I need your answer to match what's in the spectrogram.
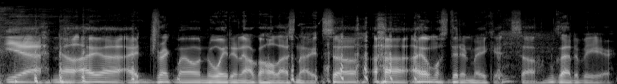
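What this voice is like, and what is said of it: Unusually deep, low voice. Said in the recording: “you got a great radio voice ... I'm very hungover ... it's much deeper than I ... it's never this deep ... he's really deep voiced in the morning”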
